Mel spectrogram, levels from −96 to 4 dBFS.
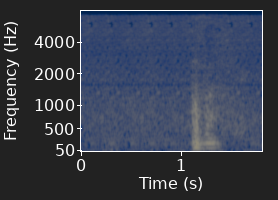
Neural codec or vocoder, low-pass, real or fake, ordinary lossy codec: codec, 16 kHz, 1.1 kbps, Voila-Tokenizer; none; fake; none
